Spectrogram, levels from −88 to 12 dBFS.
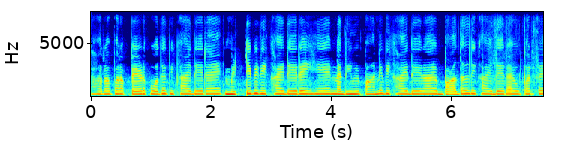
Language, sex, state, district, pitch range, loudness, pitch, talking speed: Hindi, female, Bihar, Lakhisarai, 240-255 Hz, -14 LUFS, 250 Hz, 205 wpm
